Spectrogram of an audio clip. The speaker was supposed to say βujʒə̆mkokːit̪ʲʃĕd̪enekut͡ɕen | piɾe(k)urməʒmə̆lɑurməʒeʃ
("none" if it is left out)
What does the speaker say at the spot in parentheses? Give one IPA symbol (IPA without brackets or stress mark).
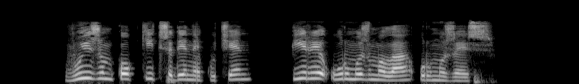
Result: ʔ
